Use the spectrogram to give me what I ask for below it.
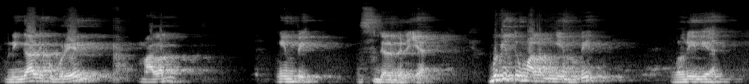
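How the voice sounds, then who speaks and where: A man preaching a sermon, telling a story dramatically with big swings in pitch. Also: lively intonation, a little slow, long pauses, slight background noise. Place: prayer gathering hall. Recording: echoey hall with long reverb.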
